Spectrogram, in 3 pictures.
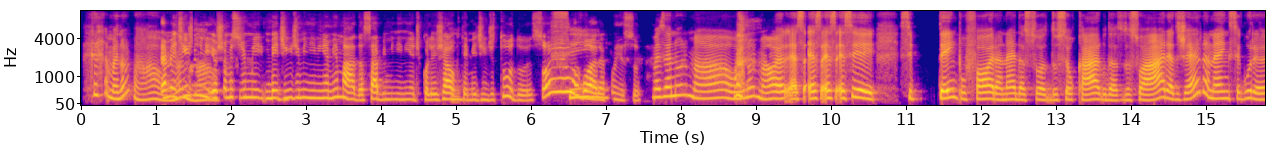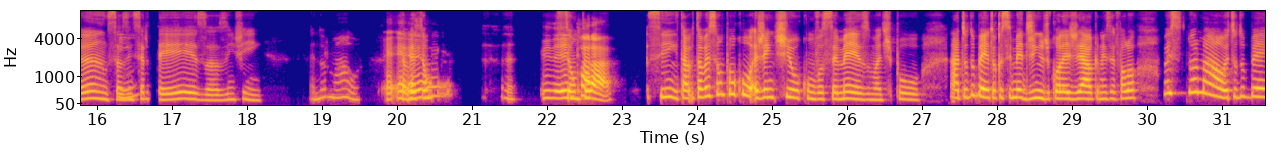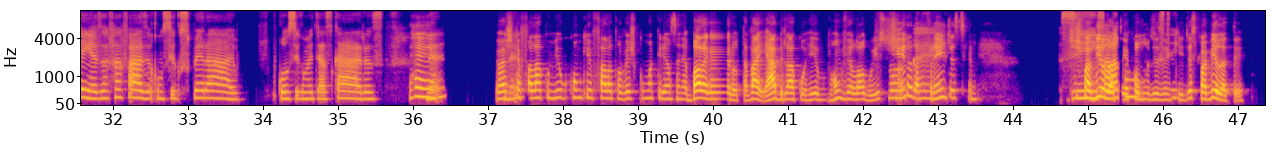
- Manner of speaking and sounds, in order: chuckle; unintelligible speech; chuckle; tapping; in Spanish: "Despabílate"; in Spanish: "Despabílate"
- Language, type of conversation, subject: Portuguese, advice, Como você tem se autossabotado em oportunidades profissionais por medo de falhar?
